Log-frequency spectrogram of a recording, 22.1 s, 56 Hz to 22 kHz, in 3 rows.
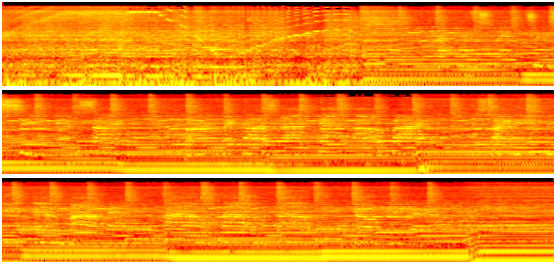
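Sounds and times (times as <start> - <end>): steady ticking beat: 0.0 - 11.2
deep sustained bass notes: 0.0 - 22.0.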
